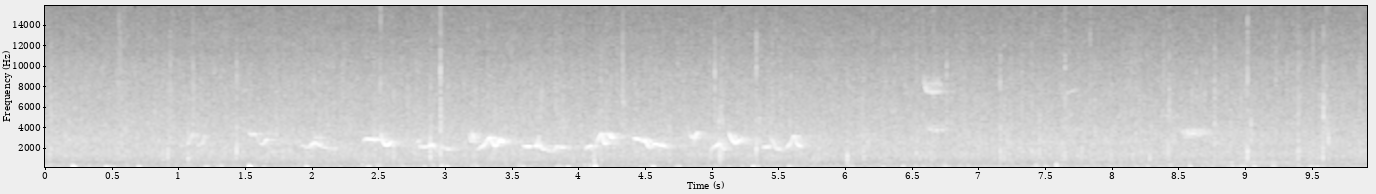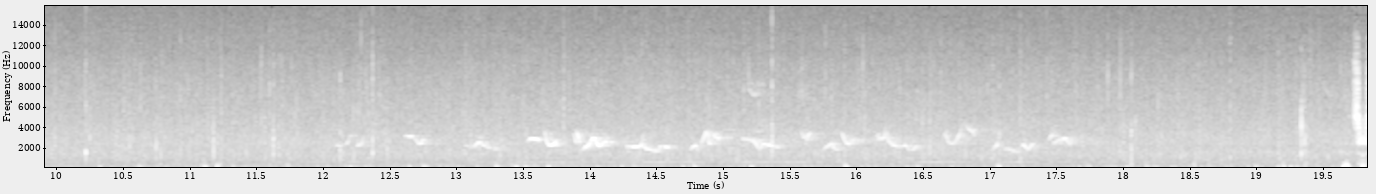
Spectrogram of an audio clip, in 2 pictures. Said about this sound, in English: So as you can hear, it's raining a bit. But I've got a rose breasted grosbeak here singing.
